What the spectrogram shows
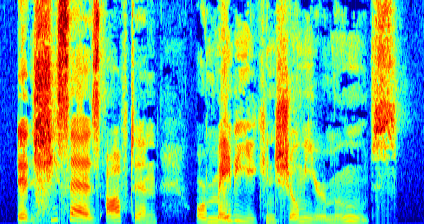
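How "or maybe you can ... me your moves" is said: normal talking voice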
